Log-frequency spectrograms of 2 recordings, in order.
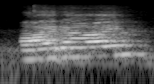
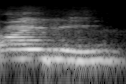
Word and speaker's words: iodine: seven of them oxygen iodine or iodine I've heard it pronounced both ways chlorine nitrogen not carbon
